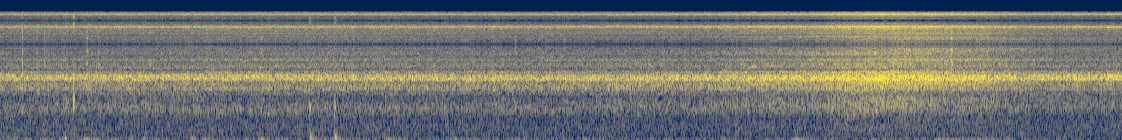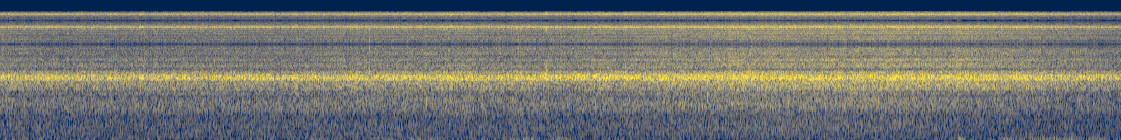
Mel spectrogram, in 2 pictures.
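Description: Surf breaks and rumbles steadily in the distance, outdoors.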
